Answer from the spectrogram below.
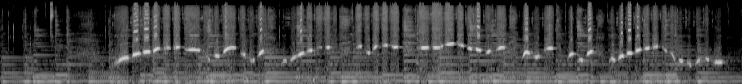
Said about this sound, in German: Ich pfeife vorne weg.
